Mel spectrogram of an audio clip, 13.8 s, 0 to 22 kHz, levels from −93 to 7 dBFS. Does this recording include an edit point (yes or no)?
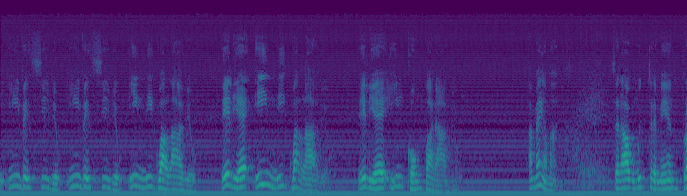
yes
